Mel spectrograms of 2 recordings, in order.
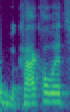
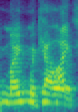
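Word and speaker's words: Michalowicz: Andrew McCockowitz or something. I can't even pronounce it. Yeah, Mike McCallowitz.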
